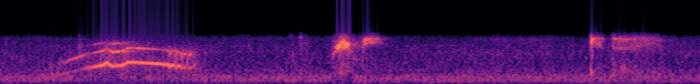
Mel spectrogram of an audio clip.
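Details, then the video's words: Squeaky meow from a female pet cat: one clear harmonic call lasting under a second that rises and then falls. Short sharp knocks follow in a quiet room. "squeaky kitty"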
